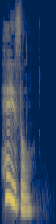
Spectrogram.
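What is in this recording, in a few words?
"hazel", British English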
